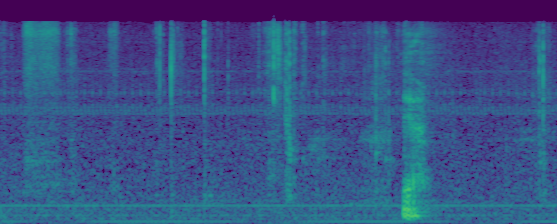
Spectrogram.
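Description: Paper rustles and slides across a table.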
